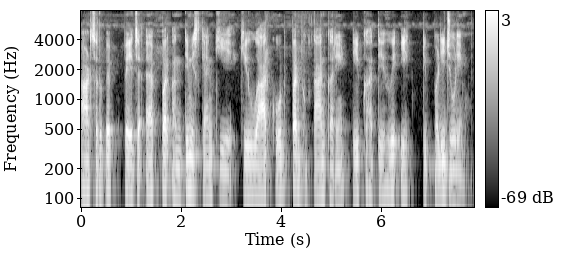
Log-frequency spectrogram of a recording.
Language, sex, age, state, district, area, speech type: Hindi, male, 18-30, Uttar Pradesh, Chandauli, rural, read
